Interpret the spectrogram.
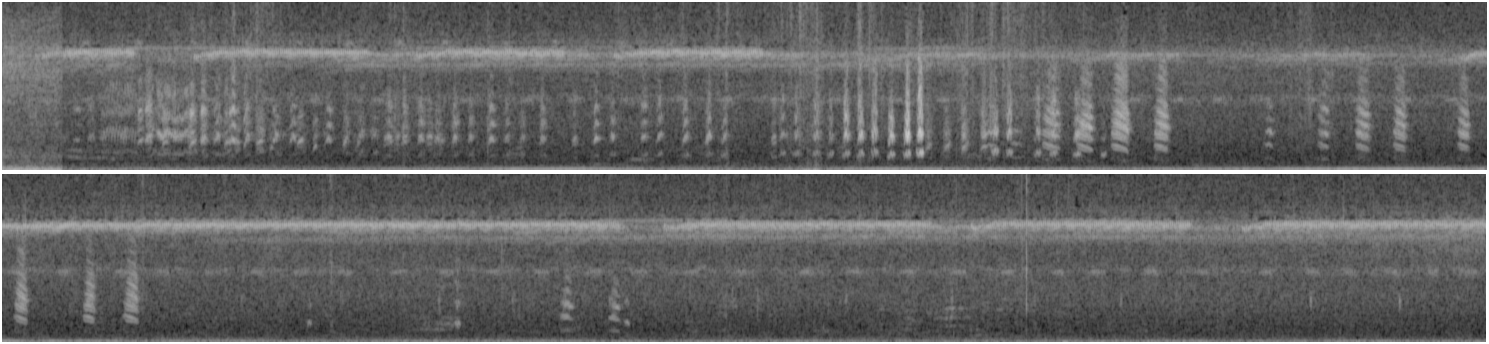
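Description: Bird calls: short, harsh, honking notes in quick runs through the first half, with a few more scattered after. Underneath are a steady low hum and a faint, steady high whine.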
